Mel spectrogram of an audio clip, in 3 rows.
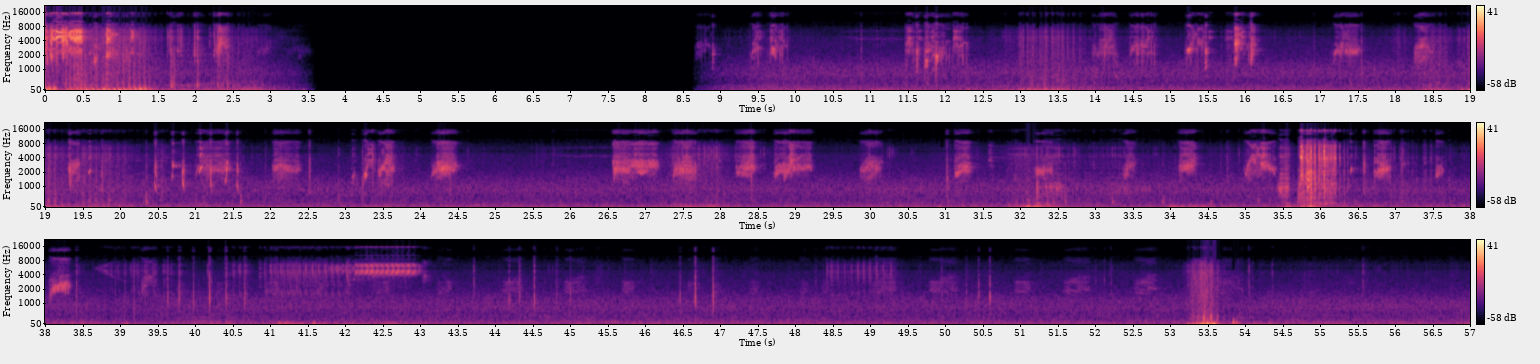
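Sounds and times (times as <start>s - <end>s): bird calls and squawks: 0.0s - 3.6s, 8.7s - 10.0s, 11.4s - 12.4s, 13.9s - 16.3s, 17.1s - 17.6s, 18.2s - 24.6s, 26.2s - 30.3s, 31.0s - 39.7s, 40.3s - 43.5s, 44.1s - 46.8s, 50.9s - 54.0s.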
